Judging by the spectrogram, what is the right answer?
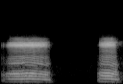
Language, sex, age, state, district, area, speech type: Tamil, male, 60+, Tamil Nadu, Pudukkottai, rural, conversation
